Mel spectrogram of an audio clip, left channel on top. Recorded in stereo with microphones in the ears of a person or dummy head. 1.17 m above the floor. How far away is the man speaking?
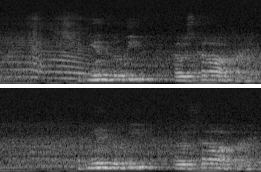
About 1.3 m.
